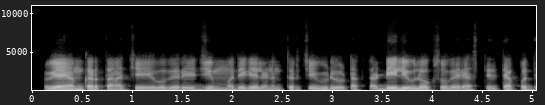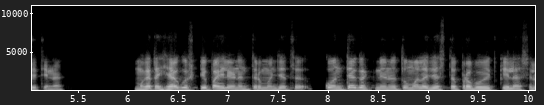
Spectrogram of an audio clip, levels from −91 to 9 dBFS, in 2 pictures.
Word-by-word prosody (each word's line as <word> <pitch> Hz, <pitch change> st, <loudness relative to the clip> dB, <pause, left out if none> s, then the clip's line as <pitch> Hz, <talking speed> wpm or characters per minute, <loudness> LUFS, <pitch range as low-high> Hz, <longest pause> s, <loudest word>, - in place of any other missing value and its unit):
व्यायाम 170 Hz, -1 st, +7 dB
करतानाचे 160 Hz, -2 st, 0 dB
वगैरे 150 Hz, -1 st, -1 dB
जिममध्ये 155 Hz, 0 st, -1 dB
गेल्यानंतरचे 155 Hz, -1 st, -2 dB
व्हिडिओ 155 Hz, -1 st, -1 dB
टाकतात. 150 Hz, -1 st, -4 dB
डेली 180 Hz, +1 st, +8 dB
ब्लॉग्स 160 Hz, -1 st, 0 dB
वगैरे 155 Hz, -1 st, -1 dB
असतील 150 Hz, 0 st, -6 dB
त्या 160 Hz, -, +2 dB
पद्धतीने. 145 Hz, -3 st, -4 dB, 0.8 s
मग 165 Hz, -, -1 dB
आता 195 Hz, 0 st, +3 dB
ह्या 180 Hz, +3 st, +5 dB
गोष्टी 205 Hz, -1 st, -1 dB
पाहिल्यानंतर, 195 Hz, -1 st, 0 dB
म्हणजे 190 Hz, 0 st, -4 dB
असं 185 Hz, -, -6 dB, 0.2 s
कोणत्या 210 Hz, 0 st, +1 dB
घटनेनं 195 Hz, -2 st, -2 dB
तुम्हाला 190 Hz, -1 st, 0 dB
जास्त 185 Hz, 0 st, -1 dB
प्रभावित 160 Hz, -3 st, +2 dB
केलं 160 Hz, -3 st, 0 dB
असेल? 150 Hz, +1 st, -7 dB
160 Hz, 160 wpm, -24 LUFS, 155-185 Hz, 0.8 s, डेली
